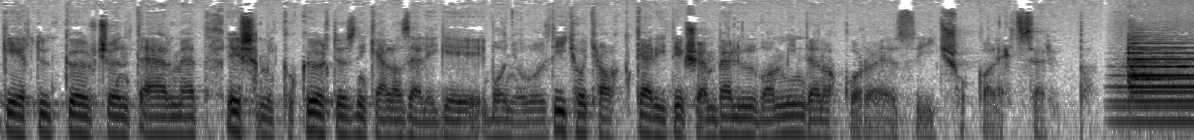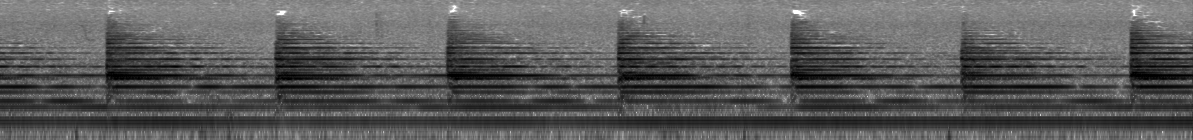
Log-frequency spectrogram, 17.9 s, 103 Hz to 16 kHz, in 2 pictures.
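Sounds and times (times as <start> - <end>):
speech: 0.0 - 8.5
church bells tolling from a tower: 8.3 - 17.8.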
